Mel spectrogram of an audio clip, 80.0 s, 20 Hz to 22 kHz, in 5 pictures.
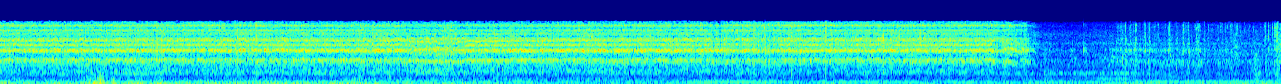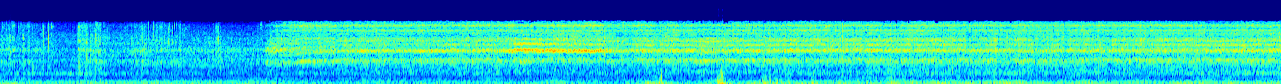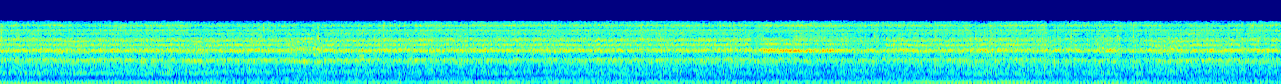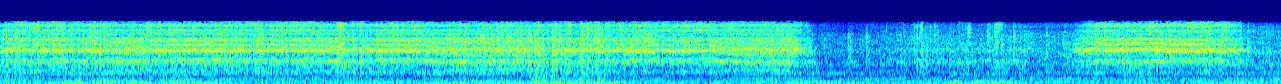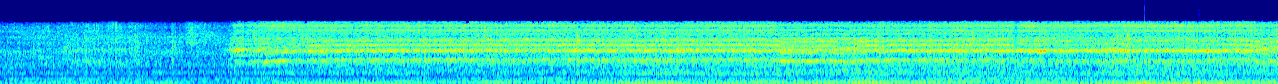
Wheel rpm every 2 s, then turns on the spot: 160, 160, 160, 160, 160, 160, 80, 20, 20, 20, 150, 160, 160, 160, 160, 160, 160, 160, 170, 160, 160, 160, 160, 160, 160, 160, 160, 160, 160, 30, 30, 130, 20, 50, 160, 160, 160, 160, 160, 160.
12-18 58-60 64-66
